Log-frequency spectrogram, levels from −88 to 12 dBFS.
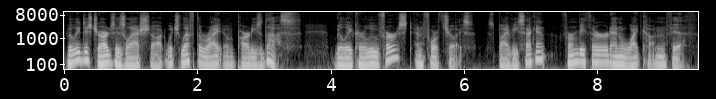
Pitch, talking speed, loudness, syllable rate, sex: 110 Hz, 160 wpm, -17 LUFS, 4.6 syllables/s, male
